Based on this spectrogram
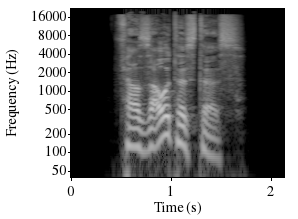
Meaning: strong/mixed nominative/accusative neuter singular superlative degree of versaut
- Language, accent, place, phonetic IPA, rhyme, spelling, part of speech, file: German, Germany, Berlin, [fɛɐ̯ˈzaʊ̯təstəs], -aʊ̯təstəs, versautestes, adjective, De-versautestes.ogg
